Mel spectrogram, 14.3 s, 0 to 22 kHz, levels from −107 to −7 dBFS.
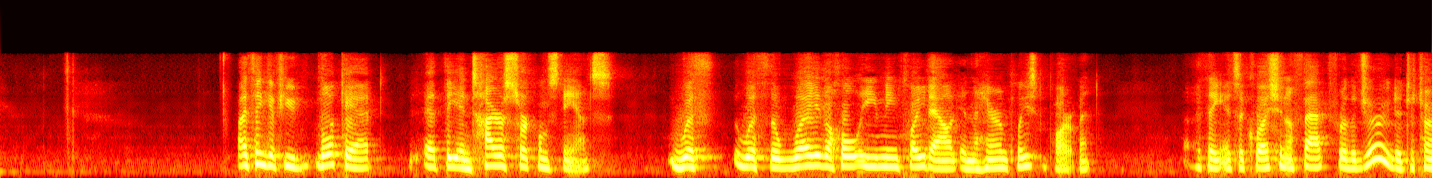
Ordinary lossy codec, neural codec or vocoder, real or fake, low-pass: AAC, 48 kbps; codec, 24 kHz, 1.2 kbps, DualCodec; fake; 7.2 kHz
